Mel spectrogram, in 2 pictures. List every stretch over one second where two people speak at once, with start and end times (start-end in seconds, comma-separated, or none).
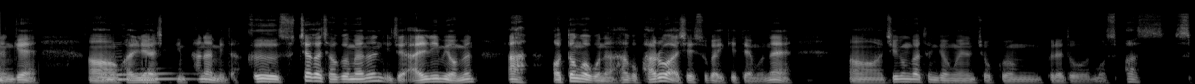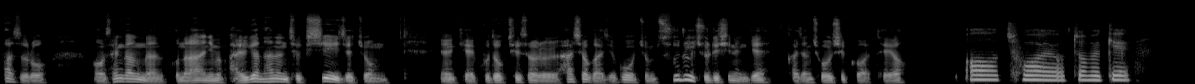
1.0-2.2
